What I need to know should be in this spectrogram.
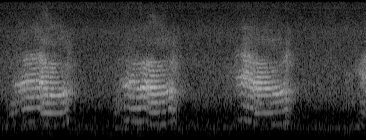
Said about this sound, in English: Can you hear Stu's meowing?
